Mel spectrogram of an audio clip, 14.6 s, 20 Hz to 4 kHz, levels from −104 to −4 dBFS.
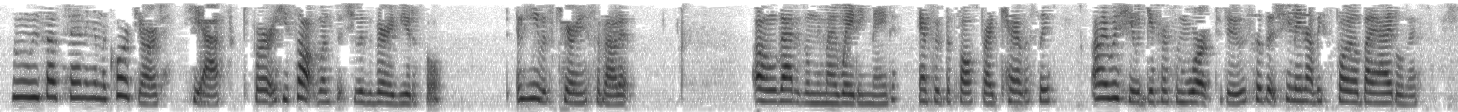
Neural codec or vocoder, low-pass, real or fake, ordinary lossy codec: none; 3.6 kHz; real; MP3, 16 kbps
